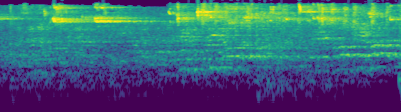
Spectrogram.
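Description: A crowd of spectators murmurs and cheers in a large echoing hall.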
